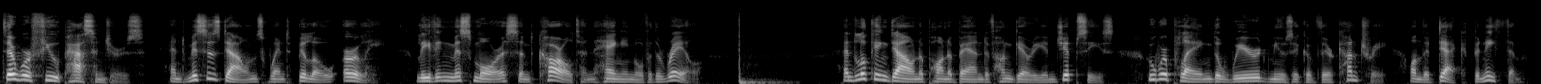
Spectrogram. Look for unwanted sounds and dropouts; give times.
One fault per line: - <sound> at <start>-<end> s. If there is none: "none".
- thud at 7.4-8.0 s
